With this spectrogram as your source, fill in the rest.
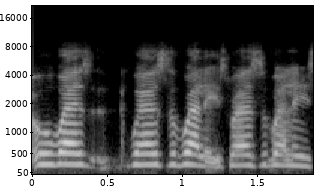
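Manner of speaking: mad, insistent, angry, repeated pressing. Retelling how he got mad asking about the wellies: imitating an angry demand. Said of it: "he just got really mad".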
